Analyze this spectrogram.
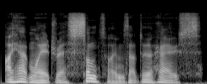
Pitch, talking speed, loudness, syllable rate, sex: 95 Hz, 230 wpm, -18 LUFS, 6.7 syllables/s, male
